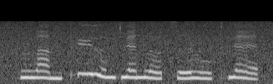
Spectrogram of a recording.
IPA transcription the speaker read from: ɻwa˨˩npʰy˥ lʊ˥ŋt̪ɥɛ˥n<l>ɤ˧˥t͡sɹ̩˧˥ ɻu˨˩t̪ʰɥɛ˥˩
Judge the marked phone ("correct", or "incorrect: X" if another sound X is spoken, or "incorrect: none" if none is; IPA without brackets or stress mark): correct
